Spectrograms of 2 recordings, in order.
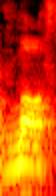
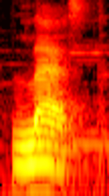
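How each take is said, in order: First: It is said with a British accent. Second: It is said with an American accent.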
